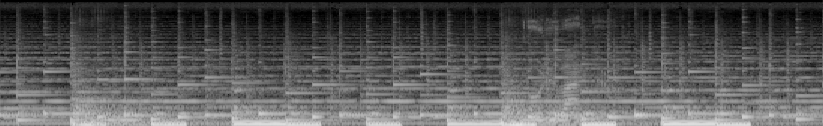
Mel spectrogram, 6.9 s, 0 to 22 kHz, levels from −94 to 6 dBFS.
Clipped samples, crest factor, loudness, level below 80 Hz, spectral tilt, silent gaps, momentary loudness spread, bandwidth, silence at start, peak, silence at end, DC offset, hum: under 0.1%; 12 dB; -17 LUFS; -16 dBFS; -8.5 dB/octave; none; 9 LU; 9.4 kHz; 0 s; -2 dBFS; 0 s; under 0.1%; none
